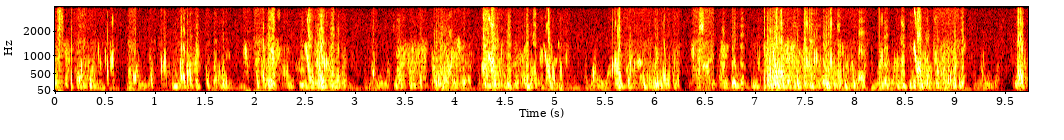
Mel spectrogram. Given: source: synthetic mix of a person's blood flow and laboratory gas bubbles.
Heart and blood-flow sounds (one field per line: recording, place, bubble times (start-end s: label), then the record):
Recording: Doppler ultrasound of blood flow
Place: precordium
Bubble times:
0.00-0.61 s: bubbles
0.72-0.84 s: bubbles
0.94-1.47 s: bubbles
1.50-1.76 s: bubbles
1.88-2.93 s: bubbles
3.15-3.23 s: bubbles
3.38-4.18 s: bubbles
4.26-5.15 s: bubbles
5.53-6.27 s: bubbles
6.35-6.59 s: bubbles
6.63-6.91 s: bubbles
6.94-8.13 s: bubbles
8.24-9.12 s: bubbles
9.57-9.74 s: bubbles
From the record:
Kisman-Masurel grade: 444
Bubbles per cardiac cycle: continuous sound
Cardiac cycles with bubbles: 100%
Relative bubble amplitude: maximal (0.775 to 0.999)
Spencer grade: 4 (maximum detectable bubble signal sounding continuously throughout systole and diastole of every cardiac period, and overriding the amplitude of the normal cardiac signals)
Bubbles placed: anywhere in the cardiac cycle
